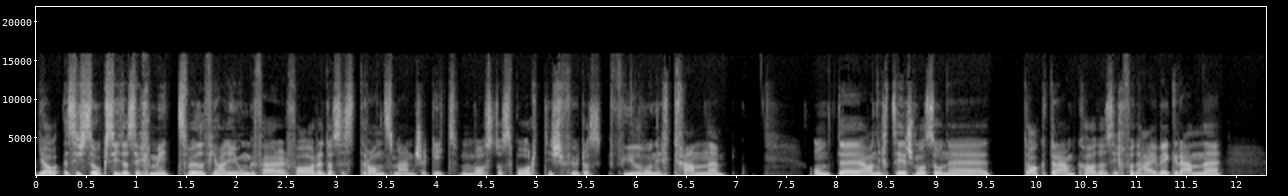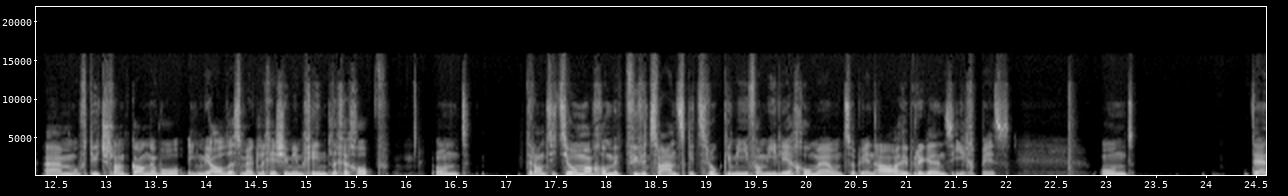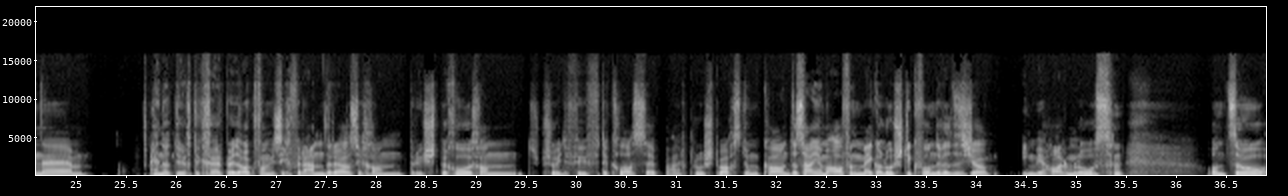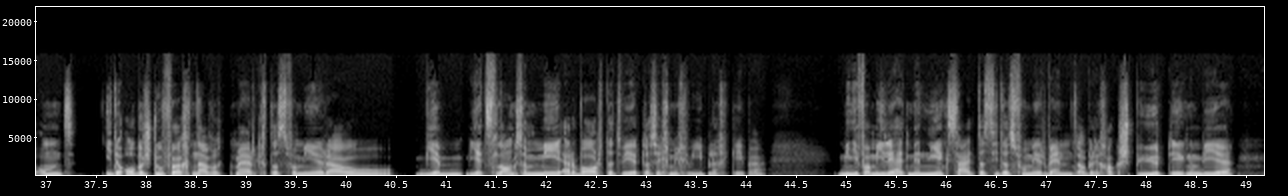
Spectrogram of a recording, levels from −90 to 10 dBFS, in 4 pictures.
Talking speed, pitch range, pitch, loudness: 195 wpm, 100-125 Hz, 110 Hz, -21 LUFS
